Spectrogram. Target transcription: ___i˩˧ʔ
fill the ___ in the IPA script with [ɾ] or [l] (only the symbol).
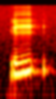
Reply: ɾ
